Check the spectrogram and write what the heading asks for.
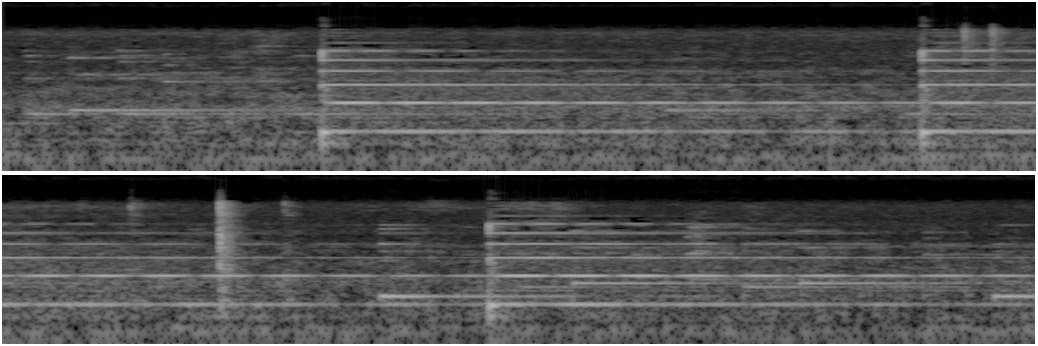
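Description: A bell struck three times, about four seconds apart, each stroke ringing on into the next, over soft, slow meditation music. A single sharp click sounds about two thirds of the way through.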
